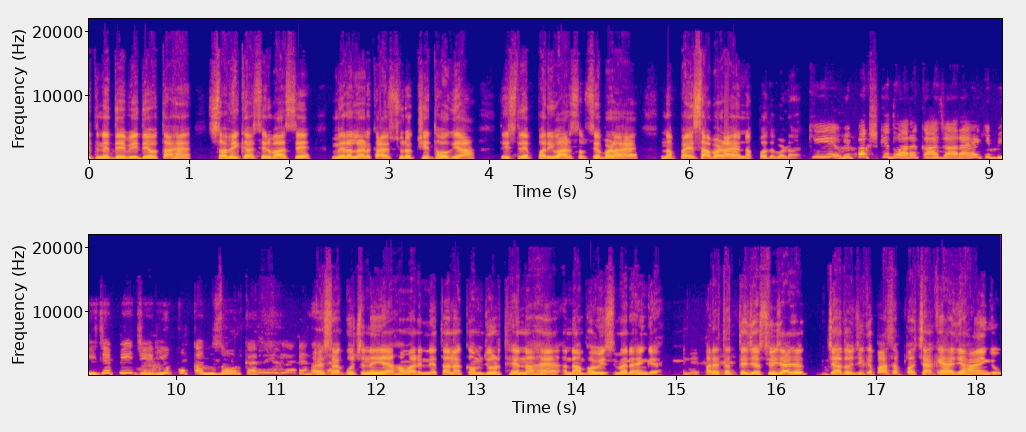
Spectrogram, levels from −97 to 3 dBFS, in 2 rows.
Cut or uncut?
cut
